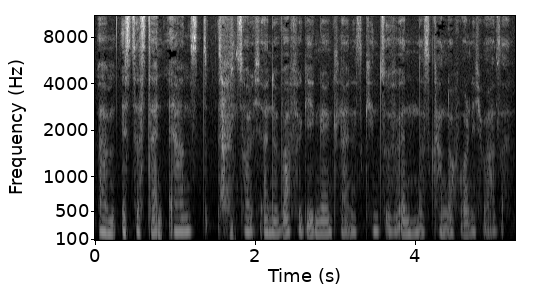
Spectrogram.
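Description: A woman voicing a grieving, furious male wind god, whispering softly. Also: mid-range voice, little pitch movement, moderate pace, gravelly, breathy edge, dry recording. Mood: angry grief.

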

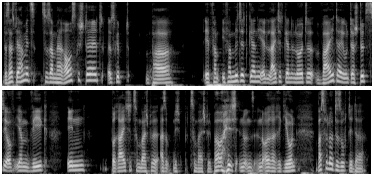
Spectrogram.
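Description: A man's voice: fairly high pitch, normal speed. A man hosting a podcast, asking questions hesitantly and rephrasing as he goes. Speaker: podcast host. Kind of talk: interview questions.

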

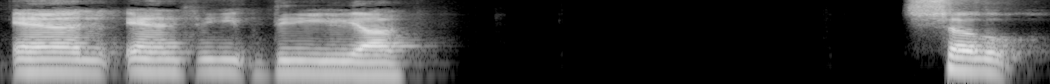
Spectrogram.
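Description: A man explaining in a lecturing way in conversation, often pausing with ums and restarting his sentences. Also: sits low. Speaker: interview guest.

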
